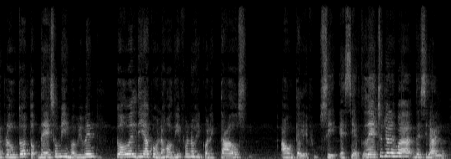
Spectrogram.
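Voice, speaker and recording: A middle-aged Venezuelan woman with a Venezuelan accent, hosting a live show, reading viewer comments aloud and reacting in an animated way. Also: sits high. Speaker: host.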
